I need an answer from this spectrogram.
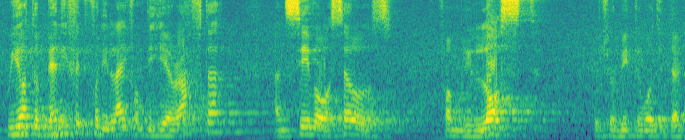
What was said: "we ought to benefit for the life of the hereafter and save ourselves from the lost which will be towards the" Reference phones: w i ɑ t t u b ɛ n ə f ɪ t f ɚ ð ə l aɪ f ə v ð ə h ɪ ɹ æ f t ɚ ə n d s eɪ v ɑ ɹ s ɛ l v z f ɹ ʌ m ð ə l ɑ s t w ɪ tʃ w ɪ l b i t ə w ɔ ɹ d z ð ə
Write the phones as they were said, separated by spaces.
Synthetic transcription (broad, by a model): w i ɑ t t u b ɛ n ə f ɪ t f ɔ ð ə l aɪ f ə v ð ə h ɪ ɹ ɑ f t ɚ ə n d s eɪ v ɑ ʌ s ɛ l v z f ɹ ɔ m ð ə l ɑ s t w ɪ tʃ w ɪ l b i t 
